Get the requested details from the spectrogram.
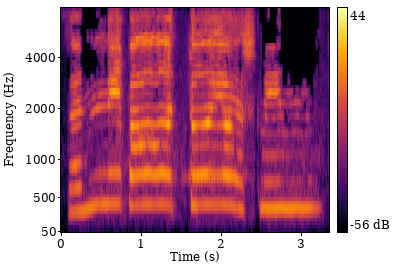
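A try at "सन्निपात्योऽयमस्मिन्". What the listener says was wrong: আচ্ছা, সন্নিপাত্য য় আছে ম আছে, তাহলে য় ময়ের উচ্চারণটা স্পষ্ট করতে হবে। সন্নিপাত্যোऽয়মস্মিन्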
